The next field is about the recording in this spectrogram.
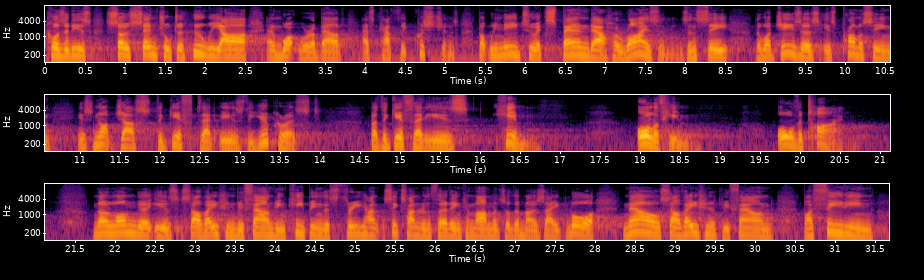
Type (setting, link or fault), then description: setting, large echoing room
